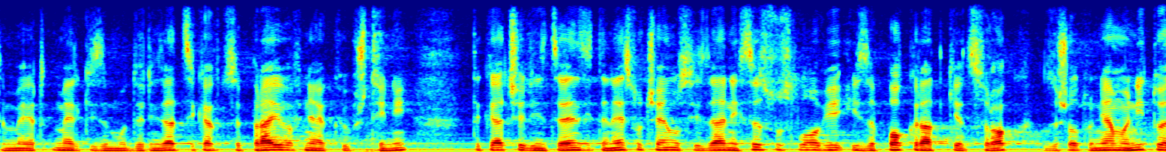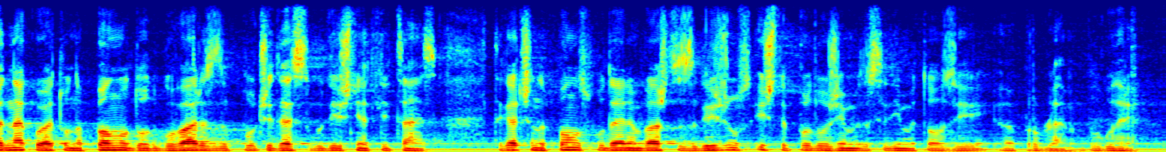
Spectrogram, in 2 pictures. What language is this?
Bulgarian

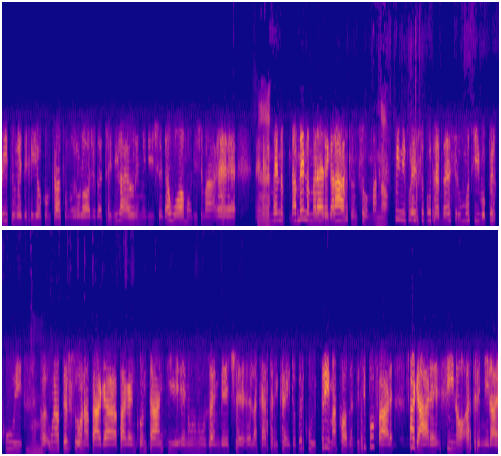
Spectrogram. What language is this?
Italian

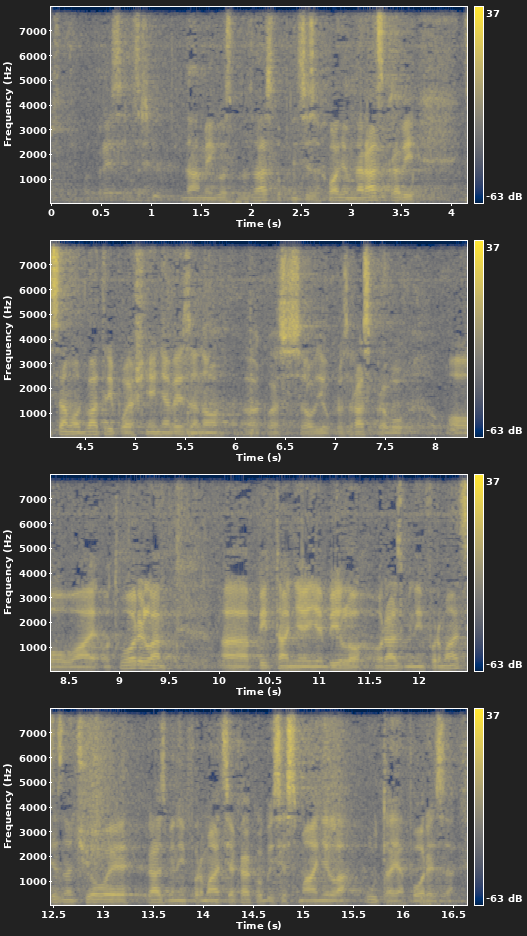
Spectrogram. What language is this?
Croatian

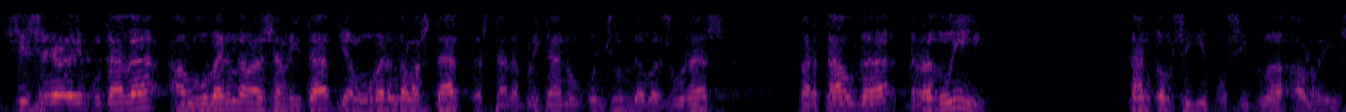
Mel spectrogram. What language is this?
Catalan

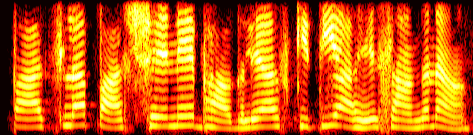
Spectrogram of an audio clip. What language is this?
Marathi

